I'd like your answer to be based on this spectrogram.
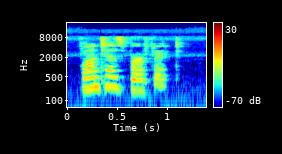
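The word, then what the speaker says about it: Vontaze Burfict: Vontez perfect.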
